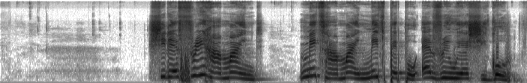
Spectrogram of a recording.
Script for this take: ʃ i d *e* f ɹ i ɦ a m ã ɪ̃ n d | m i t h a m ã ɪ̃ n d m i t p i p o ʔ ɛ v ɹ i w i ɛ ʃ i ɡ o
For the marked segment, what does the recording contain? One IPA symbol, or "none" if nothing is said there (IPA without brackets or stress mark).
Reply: e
